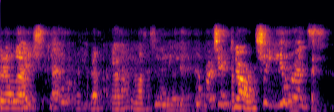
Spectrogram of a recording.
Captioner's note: audience laughing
